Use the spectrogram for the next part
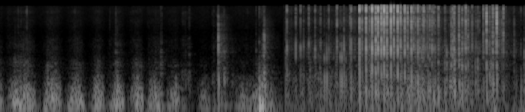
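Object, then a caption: Polyester mesh fabric sheet. Long acrylic nails work over a dark polyester mesh bed sheet lying loosely in soft folds, first in a quick, even series of soft, low, muffled taps. A couple of sharper taps follow, then a steady, bright, scratchy rasp as the nails drag across the mesh texture.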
